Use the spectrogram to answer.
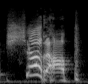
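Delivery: usual speaking voice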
